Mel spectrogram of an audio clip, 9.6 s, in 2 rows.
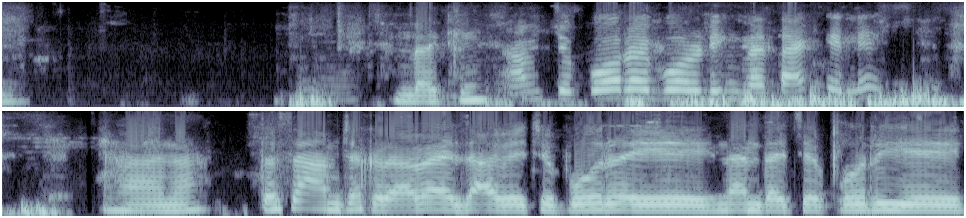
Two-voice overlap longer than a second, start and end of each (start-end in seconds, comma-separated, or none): none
